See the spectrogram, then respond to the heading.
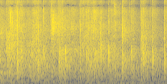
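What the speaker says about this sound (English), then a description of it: "I'm gonna give you a round of applause." Audience at a live country concert in Quitman, Texas claps in a round of applause, with individual claps distinct and fairly close, uneven and sparse rather than a dense roar.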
